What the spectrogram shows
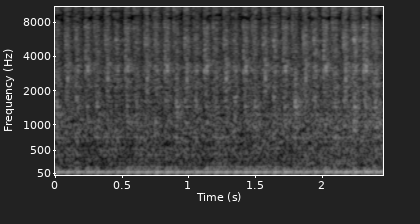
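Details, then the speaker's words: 1957 Ferguson 35 TVO tractor at low tickover during idle-mixture adjustment, deep steady but lumpy, labouring chug with visible exhaust smoke once the screw is turned in; idle mixture too rich. "yeah change in there now I can start to see smoke out the exhaust so that's too rich so I'm going to bring it out until the tickle tick over goes up a little bit"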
